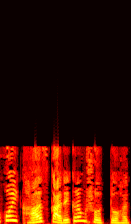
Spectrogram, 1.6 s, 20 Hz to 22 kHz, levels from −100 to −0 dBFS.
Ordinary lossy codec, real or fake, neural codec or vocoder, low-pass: AAC, 24 kbps; real; none; 19.8 kHz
